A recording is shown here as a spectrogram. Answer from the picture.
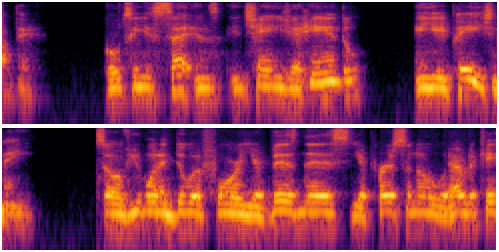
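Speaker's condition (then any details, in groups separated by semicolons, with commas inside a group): No condition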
